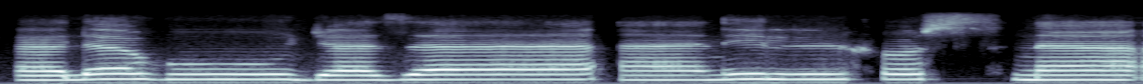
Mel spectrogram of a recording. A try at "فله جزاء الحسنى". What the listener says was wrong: The mud here you need to make it longer. This is an obligatory mud, okay?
